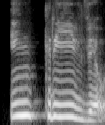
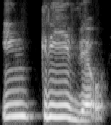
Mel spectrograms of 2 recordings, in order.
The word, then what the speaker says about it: incrível: Incrível, you can see the translator on the side here, okay? Incrível. Incrível, you see the accent here, so you know that the letter I, it is very stressed.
